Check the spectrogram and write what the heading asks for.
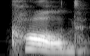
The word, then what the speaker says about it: called: Call ends in the L sound. So when we pronounce call, we pronounce ed like a D. Called.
